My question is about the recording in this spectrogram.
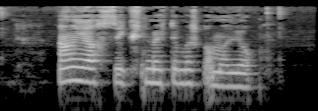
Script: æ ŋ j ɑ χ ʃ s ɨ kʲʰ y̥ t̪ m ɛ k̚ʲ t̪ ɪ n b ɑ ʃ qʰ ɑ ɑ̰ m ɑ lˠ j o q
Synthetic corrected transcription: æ ŋ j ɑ χ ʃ s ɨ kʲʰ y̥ t̪ m ɛ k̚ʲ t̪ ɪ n b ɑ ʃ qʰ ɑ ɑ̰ m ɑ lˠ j o q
